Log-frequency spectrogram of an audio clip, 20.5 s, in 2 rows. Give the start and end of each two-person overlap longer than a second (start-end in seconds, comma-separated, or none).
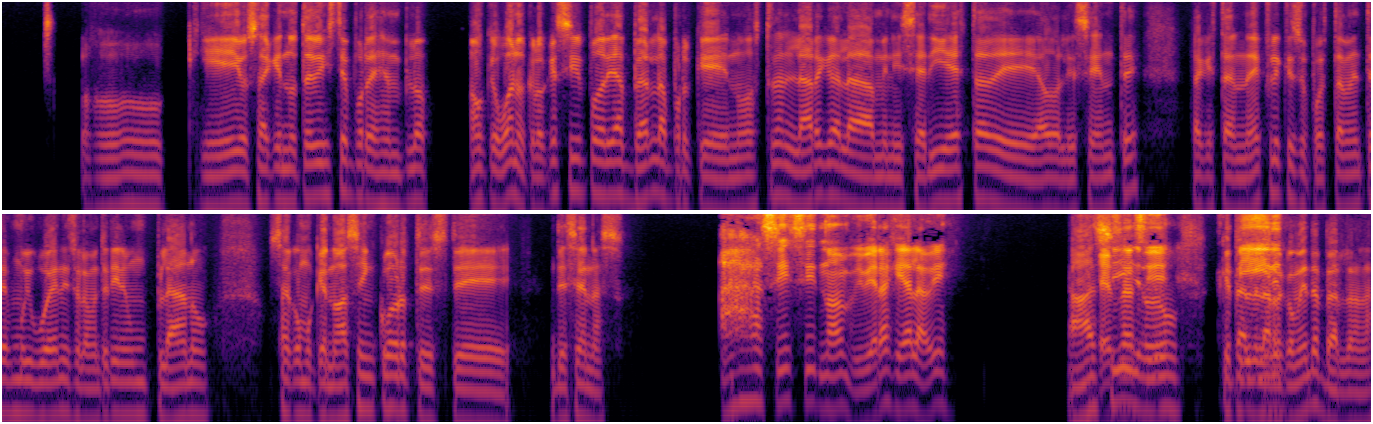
18.5-20.0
